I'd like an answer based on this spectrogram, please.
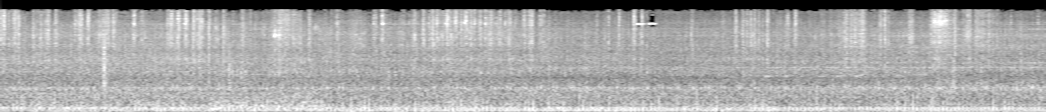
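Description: Single-engine light aircraft's piston engine and propeller droning steadily as the plane taxis, heard from inside the cockpit.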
